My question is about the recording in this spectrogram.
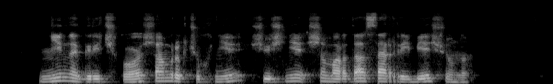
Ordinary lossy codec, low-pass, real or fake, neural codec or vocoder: Opus, 16 kbps; 10.8 kHz; real; none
